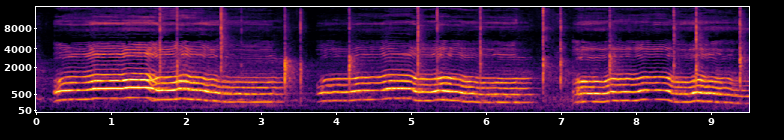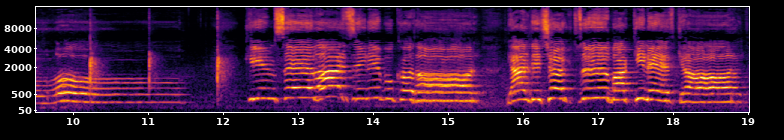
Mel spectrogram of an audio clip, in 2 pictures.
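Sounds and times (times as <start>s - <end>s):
person singing wordlessly: 0.2s - 11.6s
hand claps: 1.6s - 4.4s, 5.0s - 6.1s, 6.7s - 9.6s, 10.2s - 10.4s, 11.0s - 11.2s, 11.8s - 12.2s.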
